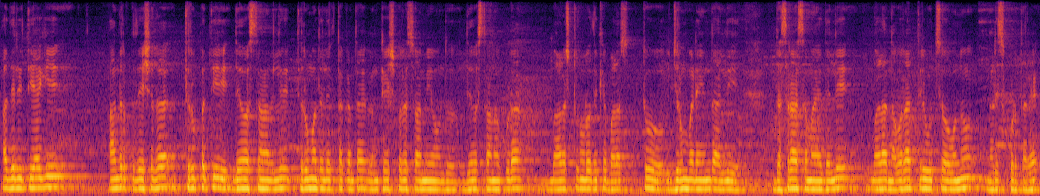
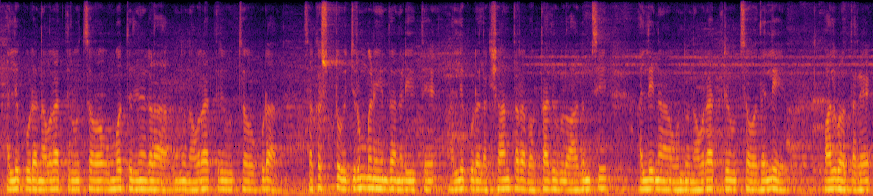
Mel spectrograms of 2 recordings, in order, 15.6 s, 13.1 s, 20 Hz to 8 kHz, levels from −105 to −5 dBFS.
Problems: background sounds at intervals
